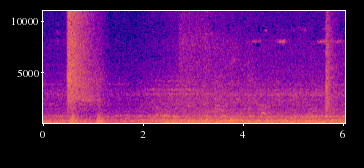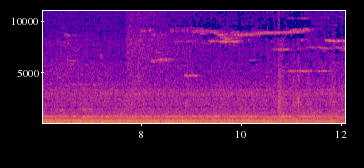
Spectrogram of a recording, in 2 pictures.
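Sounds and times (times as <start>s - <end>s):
train rumbling: 0.0s - 12.0s
brief hiss: 0.5s - 1.2s.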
